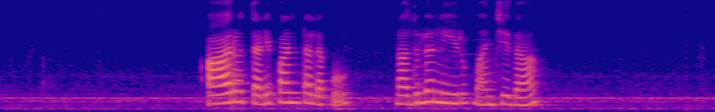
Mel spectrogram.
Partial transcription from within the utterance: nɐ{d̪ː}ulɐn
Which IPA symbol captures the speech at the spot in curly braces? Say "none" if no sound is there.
d̪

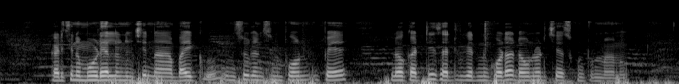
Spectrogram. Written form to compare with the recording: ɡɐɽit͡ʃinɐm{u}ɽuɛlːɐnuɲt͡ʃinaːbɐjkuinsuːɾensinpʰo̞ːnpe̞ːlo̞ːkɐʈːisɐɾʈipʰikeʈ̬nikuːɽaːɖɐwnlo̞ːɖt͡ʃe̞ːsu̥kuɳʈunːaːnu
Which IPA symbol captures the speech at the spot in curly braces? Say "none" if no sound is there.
uː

